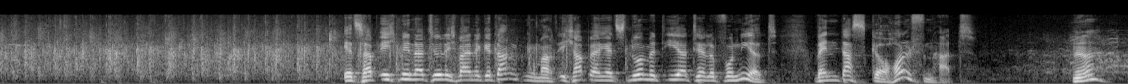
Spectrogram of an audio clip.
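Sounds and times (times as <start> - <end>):
audience applause: 0.0 - 6.5
speech: 3.4 - 9.8, 10.7 - 11.2
laughter: 10.1 - 11.2.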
